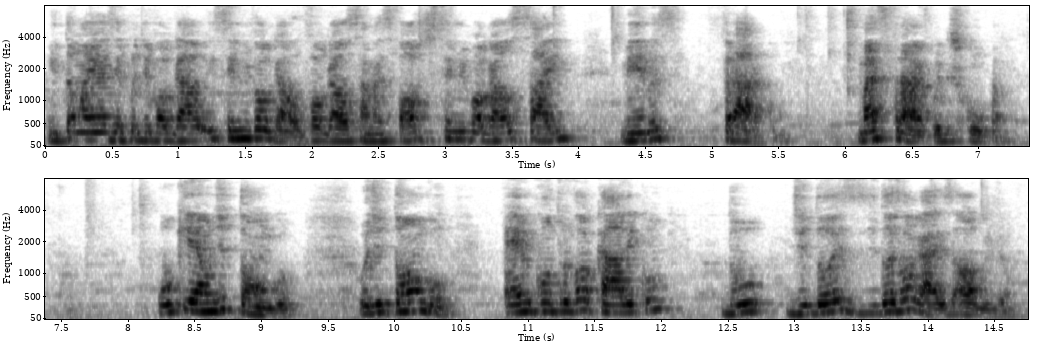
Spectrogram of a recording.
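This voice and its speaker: A man's voice: a little high, expressive, moderate pace, a little mellow, distant mic. A man with a Brazilian Portuguese accent teaching a recorded grammar lesson, patient and often checking in with his students. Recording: echoey room, voice away from mic.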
